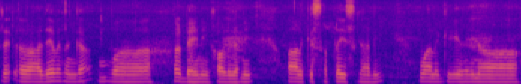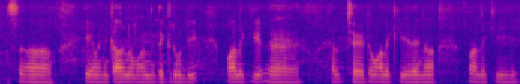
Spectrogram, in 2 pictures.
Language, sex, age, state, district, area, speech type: Telugu, male, 30-45, Andhra Pradesh, Sri Balaji, urban, spontaneous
